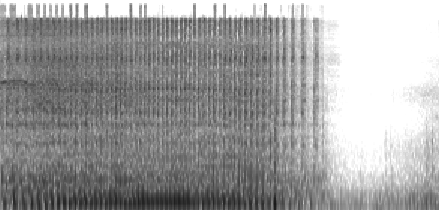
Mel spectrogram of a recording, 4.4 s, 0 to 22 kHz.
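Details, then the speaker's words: 1985 Yamaha Moto 4 80cc ATV with uncleaned carburetor: small single thumps unevenly and labours, runs only on choke, dies within seconds without it; owner suspects carburetion and plans ultrasonic carb cleaning. "That's running right there. All right. Hey, look at that. We have a runner. Not great, but it ran. On choke. Yep. Not liking that carburetor very much."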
